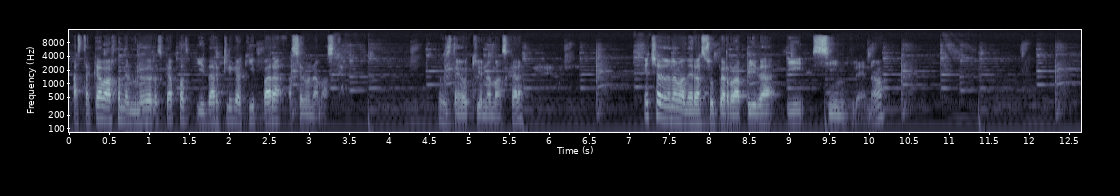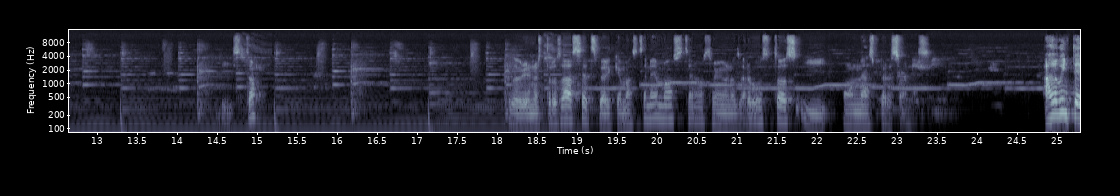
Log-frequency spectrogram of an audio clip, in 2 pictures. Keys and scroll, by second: 4.7 z, 5.8 z, 8.3 z.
